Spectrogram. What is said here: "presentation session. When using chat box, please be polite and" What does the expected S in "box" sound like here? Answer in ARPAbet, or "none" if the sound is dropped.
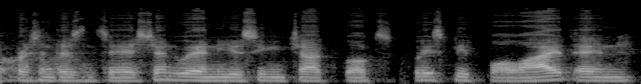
S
